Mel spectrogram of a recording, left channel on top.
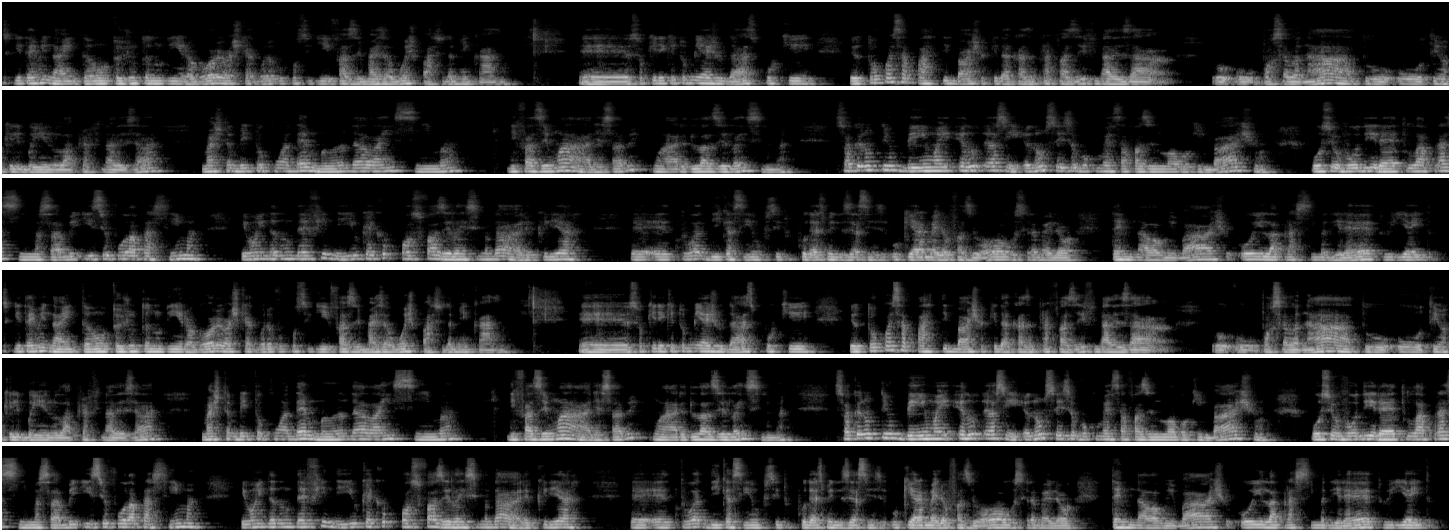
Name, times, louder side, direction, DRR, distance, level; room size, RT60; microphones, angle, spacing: voice 1, 0.0-5.0 5.3-11.7 12.1-16.0 16.5-19.0 19.5-22.3 22.9-30.9 31.3-34.7 35.2-43.2, right 1 dB, 50° right, 0.6 m, -22 dB
3.9 x 2.1 x 2.7 m
head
